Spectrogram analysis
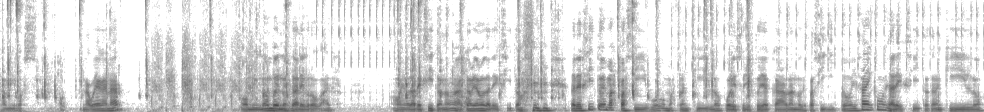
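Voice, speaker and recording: A man giving chatty, excitable live commentary on a game he is playing at his computer, repeating words in quick bursts. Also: lowish voice. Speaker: gaming YouTuber. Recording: noisy, with keyboard clicks.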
